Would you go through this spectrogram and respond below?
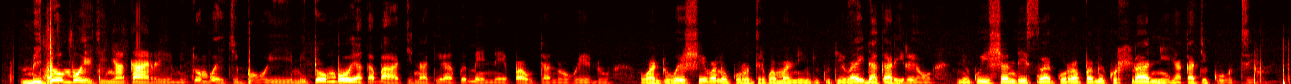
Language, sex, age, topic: Ndau, female, 18-24, health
